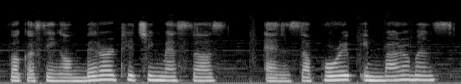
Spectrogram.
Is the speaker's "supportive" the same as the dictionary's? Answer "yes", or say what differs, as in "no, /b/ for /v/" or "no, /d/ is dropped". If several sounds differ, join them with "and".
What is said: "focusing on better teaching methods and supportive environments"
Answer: no, /b/ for /v/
